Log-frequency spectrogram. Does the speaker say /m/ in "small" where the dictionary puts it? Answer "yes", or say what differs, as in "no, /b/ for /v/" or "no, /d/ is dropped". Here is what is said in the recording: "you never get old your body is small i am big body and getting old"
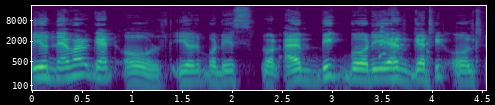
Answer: no, /m/ is dropped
